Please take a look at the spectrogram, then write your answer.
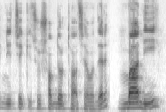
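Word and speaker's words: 많이: মানি বেশি, হিউতের পরে যখন ইয়ং আসে তখন হিউতটা ইয়ংয়ের স্থানে যাবে না, এবং হিউতের পাশে নিউন আছে, নিয়ম অনুযায়ী নিউনটা ইয়ংয়ের স্থানে গিয়ে উচ্চারণ হবে।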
